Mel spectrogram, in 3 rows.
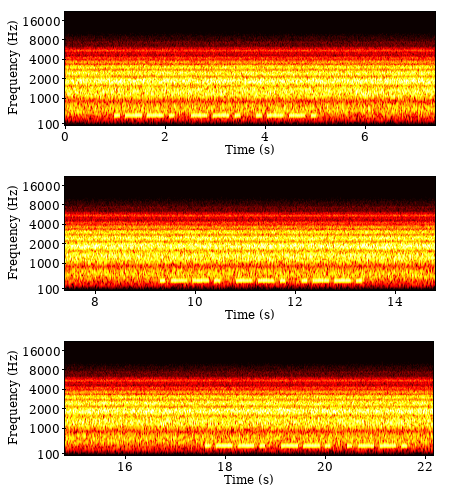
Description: Morse code, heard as a keyed tone, machine-sent, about 11 wpm, 400 Hz, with radio hiss. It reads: PGP PGP PGP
